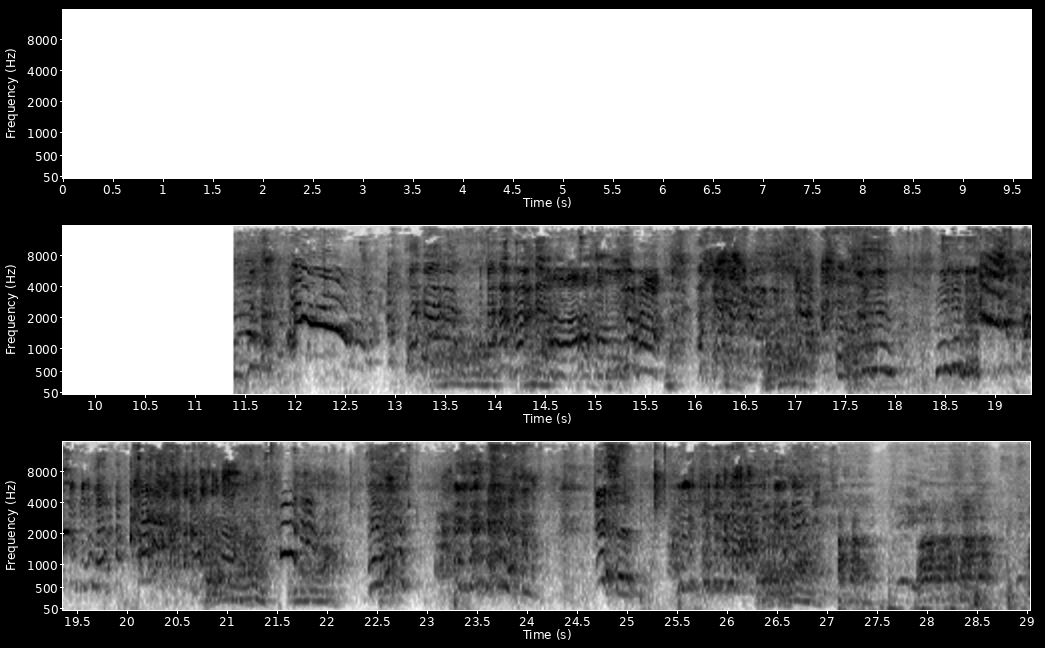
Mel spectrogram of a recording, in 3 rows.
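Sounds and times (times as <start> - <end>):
child laughing: 11.4 - 29.0
people laughing: 11.4 - 29.0.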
